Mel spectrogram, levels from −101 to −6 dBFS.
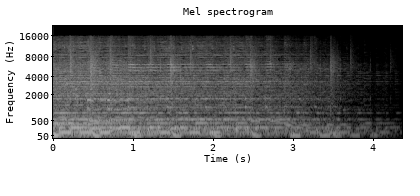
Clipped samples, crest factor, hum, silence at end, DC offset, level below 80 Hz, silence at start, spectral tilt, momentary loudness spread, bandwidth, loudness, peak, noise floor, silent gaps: under 0.1%; 14 dB; none; 0.5 s; under 0.1%; -56 dBFS; 0 s; -2.5 dB/octave; 18 LU; 16 kHz; -40 LUFS; -28 dBFS; -69 dBFS; none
